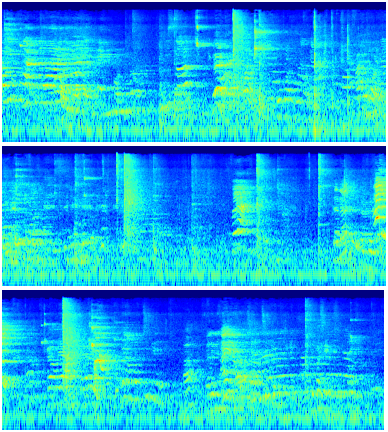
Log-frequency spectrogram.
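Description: Badminton rackets hitting a shuttlecock in a doubles rally, with sharp hits at irregular intervals, echoing in a large gym hall. Players' voices talk and call throughout.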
